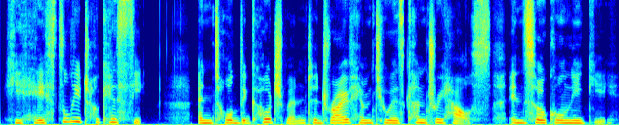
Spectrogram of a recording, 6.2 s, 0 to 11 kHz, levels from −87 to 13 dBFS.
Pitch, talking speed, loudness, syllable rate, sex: 235 Hz, 175 wpm, -17 LUFS, 5.0 syllables/s, female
